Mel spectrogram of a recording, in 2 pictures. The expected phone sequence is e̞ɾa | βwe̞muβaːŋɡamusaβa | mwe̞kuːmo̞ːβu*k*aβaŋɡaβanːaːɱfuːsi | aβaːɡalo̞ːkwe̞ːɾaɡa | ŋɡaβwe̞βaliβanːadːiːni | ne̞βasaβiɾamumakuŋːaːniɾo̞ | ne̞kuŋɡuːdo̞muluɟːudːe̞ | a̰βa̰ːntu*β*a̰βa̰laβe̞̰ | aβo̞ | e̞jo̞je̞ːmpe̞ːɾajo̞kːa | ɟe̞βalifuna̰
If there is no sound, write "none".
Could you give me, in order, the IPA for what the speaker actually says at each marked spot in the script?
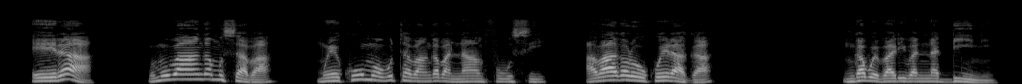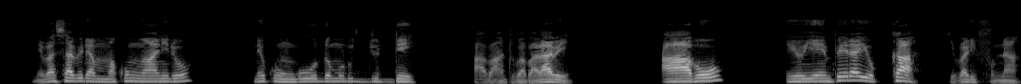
t, β

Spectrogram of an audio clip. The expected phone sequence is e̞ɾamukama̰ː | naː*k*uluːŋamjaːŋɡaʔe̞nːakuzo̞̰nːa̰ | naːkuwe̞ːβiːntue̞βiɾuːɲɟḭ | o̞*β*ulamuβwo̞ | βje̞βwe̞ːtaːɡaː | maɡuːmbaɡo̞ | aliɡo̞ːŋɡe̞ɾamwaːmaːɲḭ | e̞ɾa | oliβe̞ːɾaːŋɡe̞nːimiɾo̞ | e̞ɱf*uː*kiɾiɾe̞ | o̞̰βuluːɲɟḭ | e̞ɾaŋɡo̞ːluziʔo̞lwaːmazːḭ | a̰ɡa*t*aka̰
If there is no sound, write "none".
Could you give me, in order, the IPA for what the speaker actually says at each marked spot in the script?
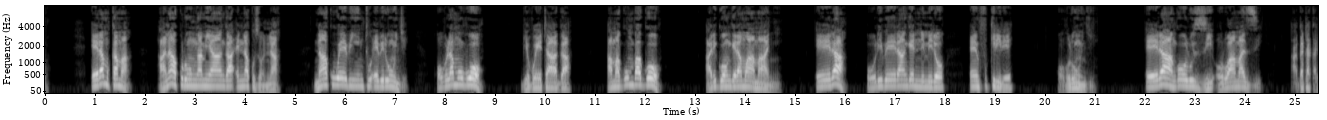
k, β, u, t

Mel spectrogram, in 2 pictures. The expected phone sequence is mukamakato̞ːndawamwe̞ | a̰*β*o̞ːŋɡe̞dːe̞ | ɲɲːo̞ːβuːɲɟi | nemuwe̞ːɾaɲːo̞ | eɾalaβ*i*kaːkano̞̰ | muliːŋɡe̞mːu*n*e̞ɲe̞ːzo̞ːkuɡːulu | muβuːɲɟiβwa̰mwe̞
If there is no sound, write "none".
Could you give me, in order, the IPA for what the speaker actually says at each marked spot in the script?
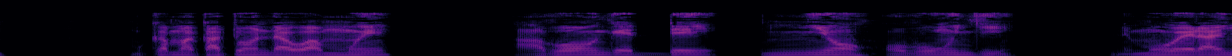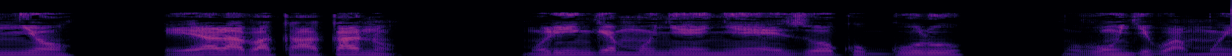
β, a, ɲ

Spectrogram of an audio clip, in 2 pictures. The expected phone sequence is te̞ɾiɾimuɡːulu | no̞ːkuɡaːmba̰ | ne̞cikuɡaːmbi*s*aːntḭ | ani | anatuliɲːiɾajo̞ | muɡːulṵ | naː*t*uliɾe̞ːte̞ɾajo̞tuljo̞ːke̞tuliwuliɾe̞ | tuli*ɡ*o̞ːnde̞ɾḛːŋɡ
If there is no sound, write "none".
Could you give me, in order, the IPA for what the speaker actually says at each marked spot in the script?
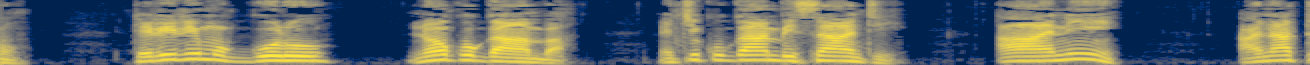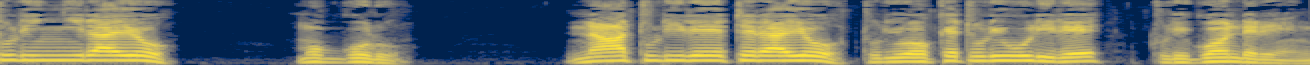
s, t, ɡ

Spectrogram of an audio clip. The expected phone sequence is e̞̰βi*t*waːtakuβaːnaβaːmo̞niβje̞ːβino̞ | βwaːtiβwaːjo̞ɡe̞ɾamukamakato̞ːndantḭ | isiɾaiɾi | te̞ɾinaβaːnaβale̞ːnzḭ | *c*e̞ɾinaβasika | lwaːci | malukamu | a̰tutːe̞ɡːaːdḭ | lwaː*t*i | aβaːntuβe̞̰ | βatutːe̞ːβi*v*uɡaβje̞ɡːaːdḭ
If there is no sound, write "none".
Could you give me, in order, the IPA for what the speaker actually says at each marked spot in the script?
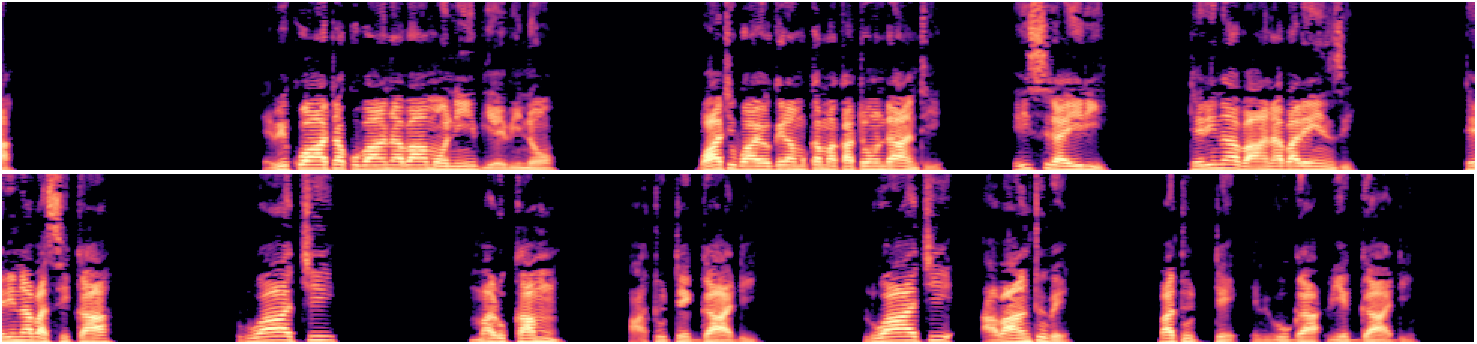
k, t, c, β

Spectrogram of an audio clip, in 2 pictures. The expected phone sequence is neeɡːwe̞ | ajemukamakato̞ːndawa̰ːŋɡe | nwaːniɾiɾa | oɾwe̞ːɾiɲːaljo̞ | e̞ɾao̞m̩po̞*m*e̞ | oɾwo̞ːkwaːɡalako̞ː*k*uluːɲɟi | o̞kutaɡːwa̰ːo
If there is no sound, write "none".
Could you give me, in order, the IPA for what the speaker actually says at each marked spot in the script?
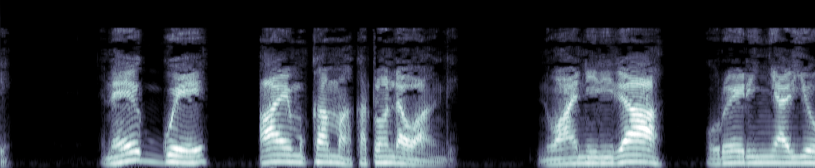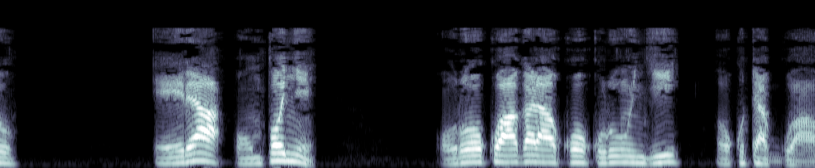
ɲ, k

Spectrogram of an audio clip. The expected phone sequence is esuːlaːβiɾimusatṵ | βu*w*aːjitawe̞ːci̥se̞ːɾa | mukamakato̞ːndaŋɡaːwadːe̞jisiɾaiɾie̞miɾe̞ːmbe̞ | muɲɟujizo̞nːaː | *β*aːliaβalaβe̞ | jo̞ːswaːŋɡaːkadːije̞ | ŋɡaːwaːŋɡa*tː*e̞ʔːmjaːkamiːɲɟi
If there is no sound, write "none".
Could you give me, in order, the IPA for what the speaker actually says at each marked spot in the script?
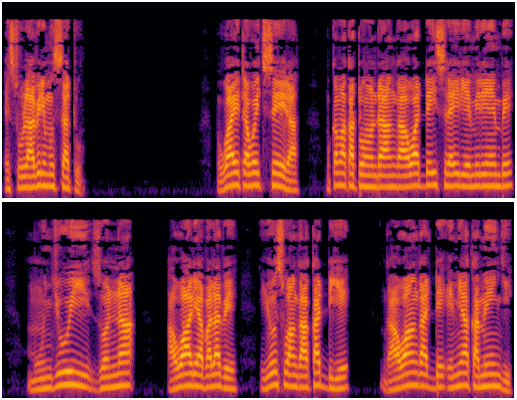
w, w, dː

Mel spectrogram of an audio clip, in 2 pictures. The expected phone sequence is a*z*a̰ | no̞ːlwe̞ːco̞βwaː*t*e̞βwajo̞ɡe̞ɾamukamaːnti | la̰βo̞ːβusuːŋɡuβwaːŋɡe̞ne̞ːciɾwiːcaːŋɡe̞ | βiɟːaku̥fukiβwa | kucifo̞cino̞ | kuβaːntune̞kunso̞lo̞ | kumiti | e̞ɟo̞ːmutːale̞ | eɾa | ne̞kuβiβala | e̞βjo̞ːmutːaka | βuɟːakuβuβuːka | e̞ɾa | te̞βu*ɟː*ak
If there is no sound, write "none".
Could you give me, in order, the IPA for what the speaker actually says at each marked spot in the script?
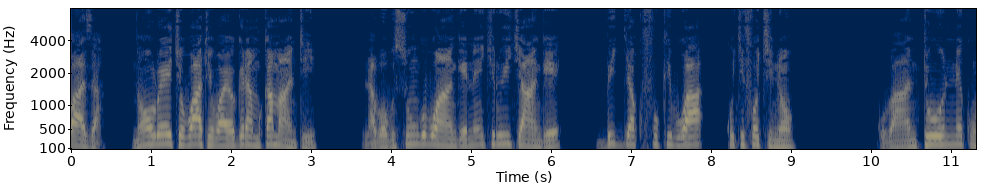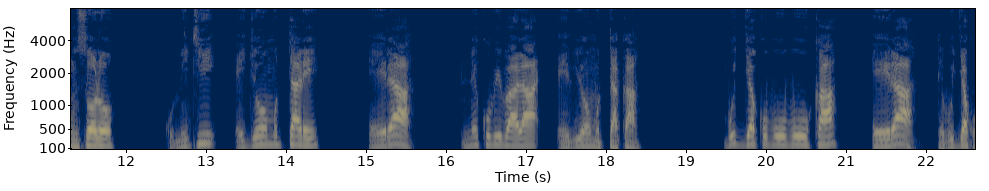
z, t, ɟː

